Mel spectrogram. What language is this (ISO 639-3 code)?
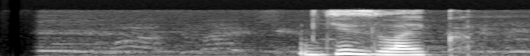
rus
